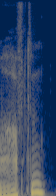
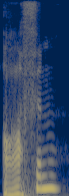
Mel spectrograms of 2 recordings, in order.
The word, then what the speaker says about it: often: I talk about him often. Is it often? The T is silent?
